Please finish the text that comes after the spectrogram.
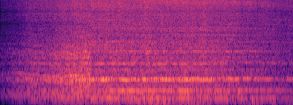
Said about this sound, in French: C'est un drone de livraison. Il s'approche d'un jardin et fait descendre un câble auquel est accroché le colis.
